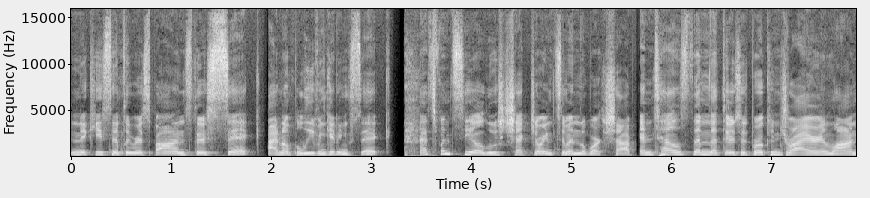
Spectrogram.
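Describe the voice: The pitch shows ordinary variation. It is plain reading aloud.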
